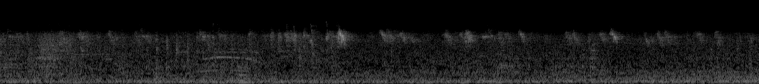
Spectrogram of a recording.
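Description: Birds chirping, with a few short arched calls, over light clicks and taps from hands working a motorcycle's throttle grip and cable. The sharpest click comes about three and a half seconds in.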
